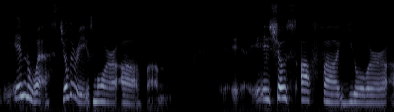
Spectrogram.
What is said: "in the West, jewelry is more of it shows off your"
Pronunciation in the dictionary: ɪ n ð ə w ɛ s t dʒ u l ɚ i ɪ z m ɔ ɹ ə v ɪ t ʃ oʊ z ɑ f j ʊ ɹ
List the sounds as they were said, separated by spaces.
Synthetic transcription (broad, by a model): ɪ n ð ə w ɛ s t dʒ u l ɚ i ɪ z m ɔ ɹ ə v ɪ t ʃ oʊ z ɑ f j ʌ ɹ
